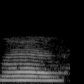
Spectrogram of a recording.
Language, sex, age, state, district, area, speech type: Santali, female, 30-45, West Bengal, Birbhum, rural, conversation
